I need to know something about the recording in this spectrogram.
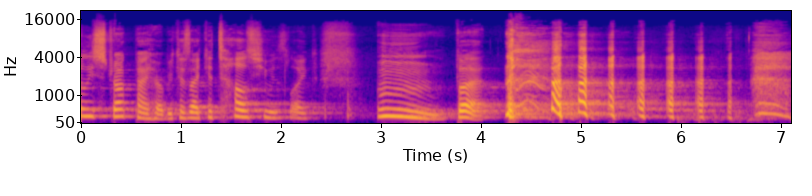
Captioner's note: laughing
